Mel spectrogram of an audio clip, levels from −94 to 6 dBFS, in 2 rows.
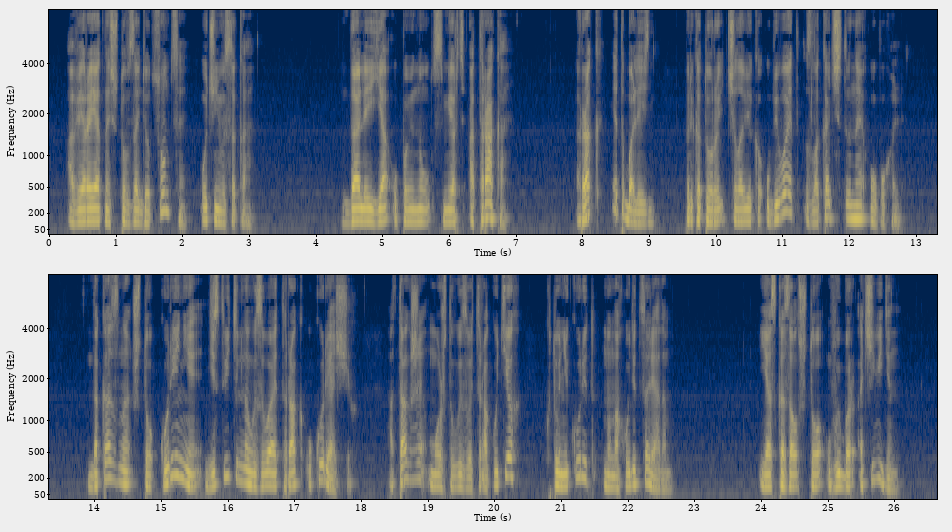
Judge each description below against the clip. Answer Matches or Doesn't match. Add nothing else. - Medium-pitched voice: Doesn't match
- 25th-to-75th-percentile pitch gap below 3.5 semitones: Matches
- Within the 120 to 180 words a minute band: Doesn't match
